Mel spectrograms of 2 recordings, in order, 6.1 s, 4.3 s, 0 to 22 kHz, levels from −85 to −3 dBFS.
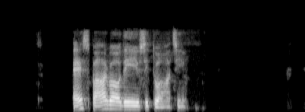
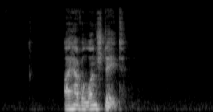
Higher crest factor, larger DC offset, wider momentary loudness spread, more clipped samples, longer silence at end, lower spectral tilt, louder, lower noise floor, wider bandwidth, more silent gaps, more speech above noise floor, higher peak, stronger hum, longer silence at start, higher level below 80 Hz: about the same, 20 dB vs 18 dB; neither; second, 12 LU vs 18 LU; neither; first, 2.4 s vs 1.8 s; second, -4.5 dB/octave vs -6.5 dB/octave; first, -17 LUFS vs -29 LUFS; first, under -90 dBFS vs -76 dBFS; second, 7.6 kHz vs 16 kHz; neither; first, over 74 dB vs 48 dB; first, 0 dBFS vs -16 dBFS; neither; first, 1.45 s vs 1.25 s; about the same, -66 dBFS vs -68 dBFS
